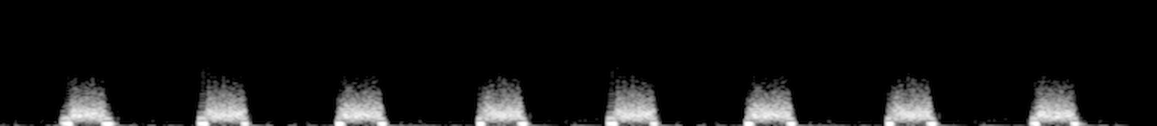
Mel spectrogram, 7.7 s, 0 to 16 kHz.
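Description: Regular heartbeat about 65 a minute with a blowing murmur filling systole from first to second sound: mitral regurgitation, heard at rest then during handgrip.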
